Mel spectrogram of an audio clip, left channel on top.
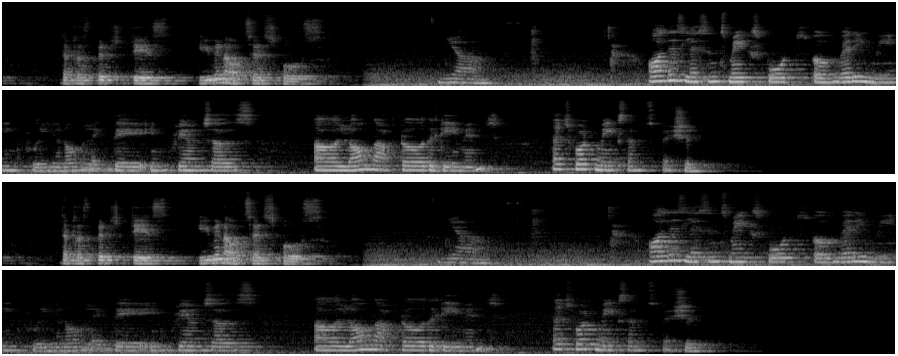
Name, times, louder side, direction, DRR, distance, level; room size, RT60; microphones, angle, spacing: voice 1, 0.6-1.6 2.0-3.2, right 1 dB, 20° right, 2 dB, 0.4 m, -26 dB
sound 1, 3.6-15.1, equal, 75° right, 1.2 m, -43 dB
voice 2, 4.4-4.9 5.3-5.4 6.1-11.4 12.1-13.9 14.4-15.9, left 4 dB, 55° left, 4 dB, 0.4 m, -27 dB
4.3 x 2.6 x 4.8 m, 0.91 s
head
